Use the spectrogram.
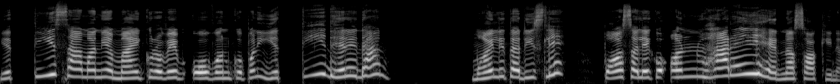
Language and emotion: Nepali, angry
